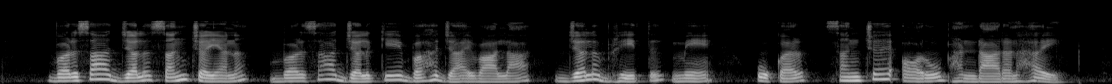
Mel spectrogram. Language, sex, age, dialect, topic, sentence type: Magahi, female, 51-55, Southern, agriculture, statement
